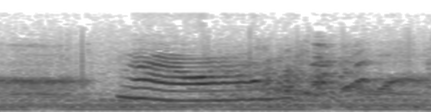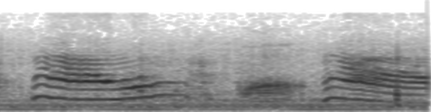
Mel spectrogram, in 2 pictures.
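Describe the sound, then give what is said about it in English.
A cat yowls three times in long, wavering, drawn-out cries, each rising and bending in pitch, separated by brief pauses, loud over a low steady hum. “Taking a cat nap.”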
